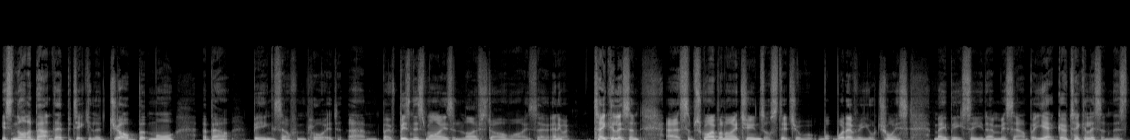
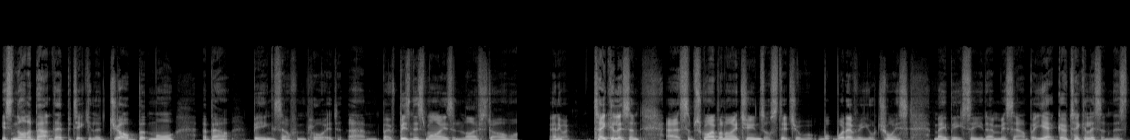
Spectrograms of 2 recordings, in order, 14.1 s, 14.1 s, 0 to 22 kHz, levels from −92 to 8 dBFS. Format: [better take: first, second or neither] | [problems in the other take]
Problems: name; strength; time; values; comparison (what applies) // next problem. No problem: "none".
first | audio cutting out; at 6.5 s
